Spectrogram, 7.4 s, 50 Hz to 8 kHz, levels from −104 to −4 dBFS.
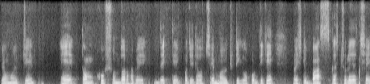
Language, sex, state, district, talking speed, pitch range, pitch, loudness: Bengali, male, Tripura, West Tripura, 130 wpm, 115-135 Hz, 120 Hz, -22 LUFS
